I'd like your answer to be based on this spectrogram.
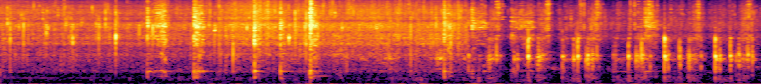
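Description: Chopped onion fries in a pan with dried and green chillies, sizzling steadily while a utensil scrapes and clicks against the pan in irregular stirring strokes, close and fairly loud.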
